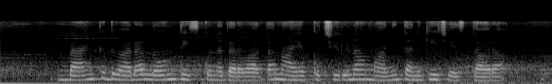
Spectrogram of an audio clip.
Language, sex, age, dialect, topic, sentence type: Telugu, female, 60-100, Central/Coastal, banking, question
